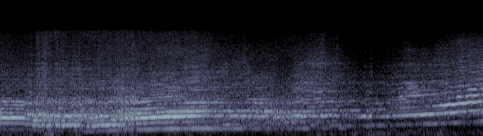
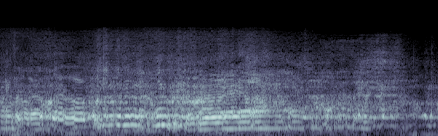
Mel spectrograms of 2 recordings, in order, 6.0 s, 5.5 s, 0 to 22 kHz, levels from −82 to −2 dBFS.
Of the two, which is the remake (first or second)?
second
